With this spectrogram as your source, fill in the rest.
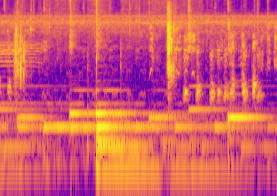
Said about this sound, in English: Little chicken friends.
